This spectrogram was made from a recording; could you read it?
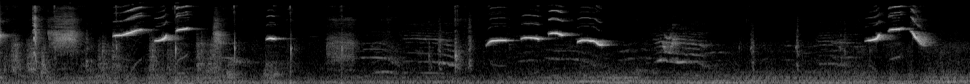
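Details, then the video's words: Greater green leafbird, from Medan, singing in imitation of an oriental magpie-robin: loud, clear whistled notes and slurred rising and falling phrases, some quick buzzy chatters, delivered in short bursts with brief pauses; faint low hum in the background. "Cucak Ijo Medan Suara Kacer"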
